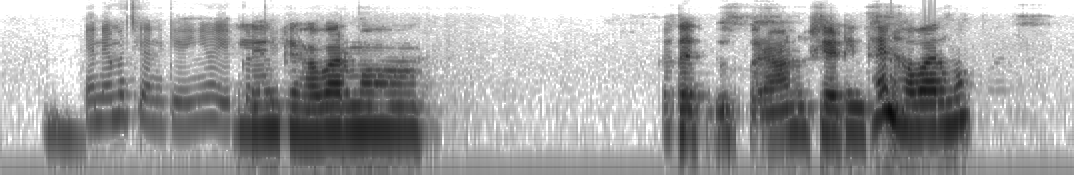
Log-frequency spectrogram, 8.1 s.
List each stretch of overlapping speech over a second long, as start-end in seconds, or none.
1.6-3.1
